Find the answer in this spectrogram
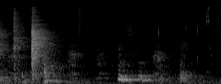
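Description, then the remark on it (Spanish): A female dog makes a few brief whimpering, yelping sounds with quiet shuffling between them as it comes into the room. “Es que entró mi perra.”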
